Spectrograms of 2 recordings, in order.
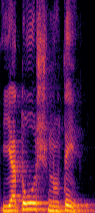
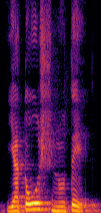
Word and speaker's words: यतोष्णुते: उसके बाद में है निर्वृतिमात्मनीनाम, निर्वृतिमात्मनीनाम इस प्रकार से इसका उच्चारण है।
